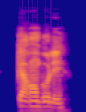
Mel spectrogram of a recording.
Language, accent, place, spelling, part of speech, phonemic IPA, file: French, France, Lyon, caramboler, verb, /ka.ʁɑ̃.bɔ.le/, LL-Q150 (fra)-caramboler.wav
- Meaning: to collide with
